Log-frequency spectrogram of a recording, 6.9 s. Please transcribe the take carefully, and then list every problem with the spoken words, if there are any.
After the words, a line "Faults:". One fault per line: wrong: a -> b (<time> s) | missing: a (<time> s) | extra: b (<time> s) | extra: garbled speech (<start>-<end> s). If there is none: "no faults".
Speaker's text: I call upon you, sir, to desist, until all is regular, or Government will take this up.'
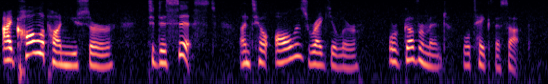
I call upon you, sir, to desist, until all is regular, or Government will take this up.'
Faults:
no faults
